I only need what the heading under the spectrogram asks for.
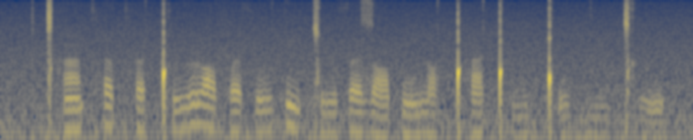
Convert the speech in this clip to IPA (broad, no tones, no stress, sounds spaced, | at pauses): ǀʰ ã t̪ʰ ɐ t̪ʰ ɐ ǃʼ ɯ ɹ ɒ f ɐ θ u t ĩ ǀ ʉ θ ɐ z ɒ p ũ n ɒ ǃʰ a ǃʰ i ǃʼ u b i ɡ͡ǀ ɯ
